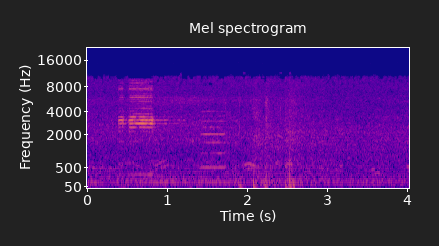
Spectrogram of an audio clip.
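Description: Open-air street ambience: a steady low hum of road traffic with faint, scattered voices of people nearby. A couple of brief high tones sound within the first two seconds.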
